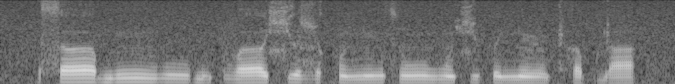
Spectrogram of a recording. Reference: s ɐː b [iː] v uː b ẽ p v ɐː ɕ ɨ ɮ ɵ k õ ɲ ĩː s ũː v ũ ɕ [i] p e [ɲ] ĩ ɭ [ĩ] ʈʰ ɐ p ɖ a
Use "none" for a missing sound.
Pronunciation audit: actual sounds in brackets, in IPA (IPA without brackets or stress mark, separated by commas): ĩː, i, ɲ, ẽ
